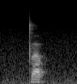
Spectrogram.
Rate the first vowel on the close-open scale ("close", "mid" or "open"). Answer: open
